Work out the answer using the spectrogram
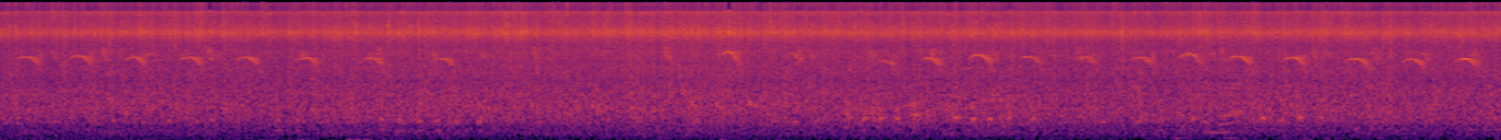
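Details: Chicks calling behind a village house on a morning of gentle drizzle: high, thin, downward-curving peeps repeated every half second or so, steady and unbroken, over a constant hiss of light rain.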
